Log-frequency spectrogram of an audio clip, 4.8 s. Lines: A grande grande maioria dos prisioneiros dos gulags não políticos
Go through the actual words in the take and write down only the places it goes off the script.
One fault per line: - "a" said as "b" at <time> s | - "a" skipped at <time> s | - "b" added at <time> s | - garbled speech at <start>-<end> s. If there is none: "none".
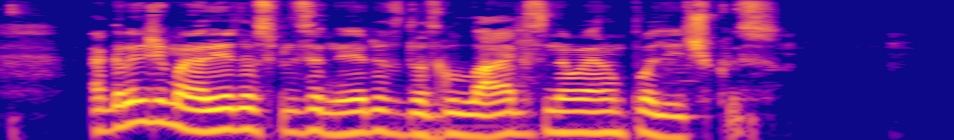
- "grande" skipped at 0.9 s
- "eram" added at 3.0 s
